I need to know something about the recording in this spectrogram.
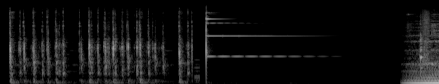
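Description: Rapid key clicks like fast typing for about two seconds, then a single bright bell ding that rings on and fades out over about a second and a half.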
